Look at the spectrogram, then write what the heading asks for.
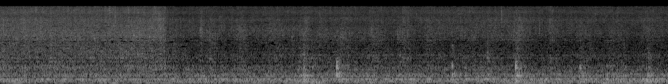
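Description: Bottle gourd pieces sizzling gently in a kadhai as a wooden spatula stirs them in the coriander powder, with a few light taps of the spatula against the pan. The sizzle is brighter for the first second or two, then settles.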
